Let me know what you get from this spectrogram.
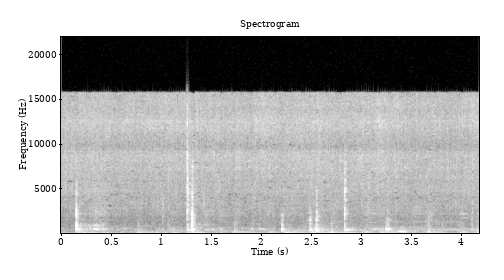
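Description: Diced onion and chanterelle mushrooms sizzling in bacon grease in a frying pan, stirred with a wooden spoon that knocks against the pan with several sharp taps.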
